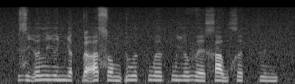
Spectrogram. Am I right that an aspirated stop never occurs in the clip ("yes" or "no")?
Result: yes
